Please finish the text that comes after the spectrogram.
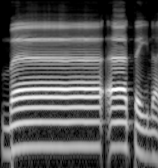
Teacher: یہاں پر چھوٹی مد ہو رہی ہے جسے مد جائز کہا جاتا ہے اور مد منفصل بھی کہا جاتا ہے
